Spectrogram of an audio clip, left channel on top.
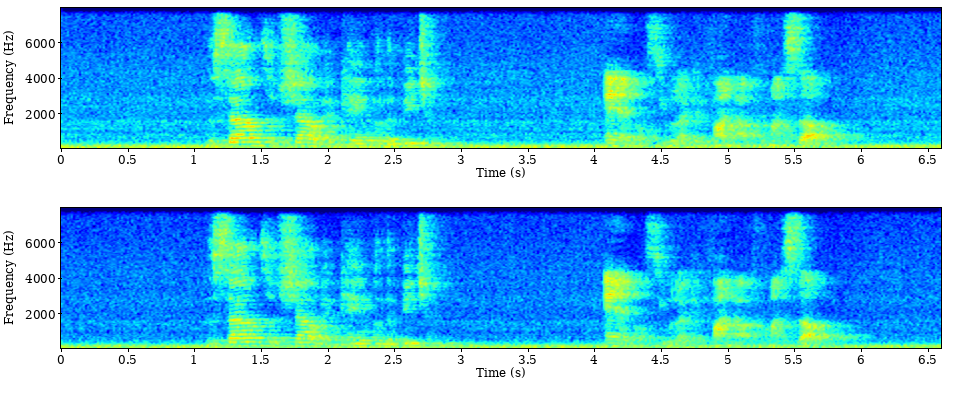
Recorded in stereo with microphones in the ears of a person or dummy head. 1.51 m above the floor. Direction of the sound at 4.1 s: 35° right (ahead or behind).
